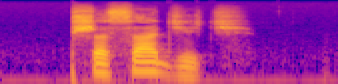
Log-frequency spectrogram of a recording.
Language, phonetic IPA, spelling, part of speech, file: Polish, [pʃɛˈsad͡ʑit͡ɕ], przesadzić, verb, Pl-przesadzić.ogg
